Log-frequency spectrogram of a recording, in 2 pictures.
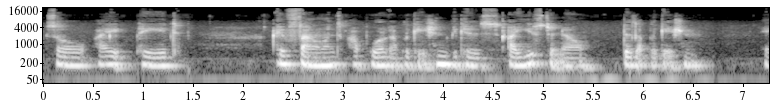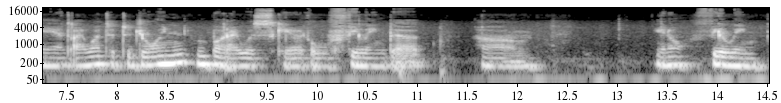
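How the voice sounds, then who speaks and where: In this casual personal vlog, a young Kazakh-speaking woman whispers softly and breathily, her low voice captured on a muffled recording. She talks slowly and flatly, hesitating as she hunts for the right words.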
